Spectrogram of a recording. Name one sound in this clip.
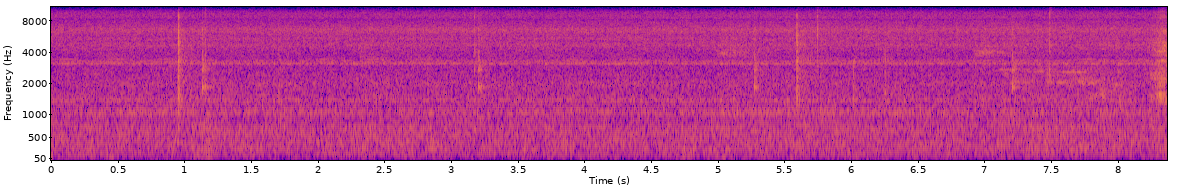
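Glass lab equipment clicks faintly as it is handled.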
